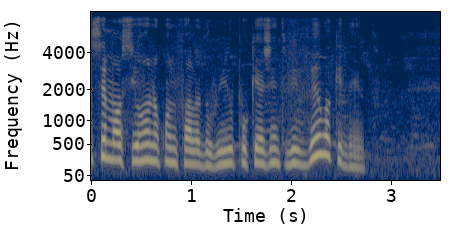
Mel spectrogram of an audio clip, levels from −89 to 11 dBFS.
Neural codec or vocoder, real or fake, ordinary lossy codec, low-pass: none; real; none; 7.2 kHz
